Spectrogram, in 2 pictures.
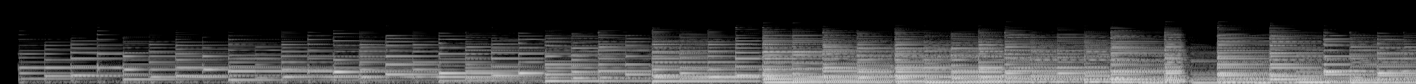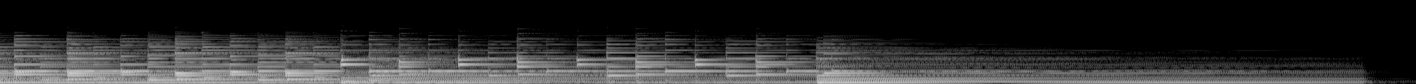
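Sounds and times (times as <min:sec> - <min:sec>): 
ballad: 0:00.7 - 0:27.1.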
